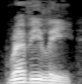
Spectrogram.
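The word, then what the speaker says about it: reveille: their blue noses counted in the American Army it is ingeniously called revi Lee and to that pronunciation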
